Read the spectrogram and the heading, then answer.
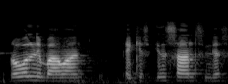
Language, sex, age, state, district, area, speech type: Kashmiri, male, 45-60, Jammu and Kashmir, Budgam, urban, spontaneous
